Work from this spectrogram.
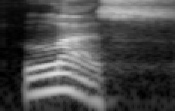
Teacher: So alveolar lateral sonor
